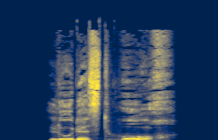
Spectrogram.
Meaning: second-person singular preterite of hochladen
- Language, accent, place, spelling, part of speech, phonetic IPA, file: German, Germany, Berlin, ludest hoch, verb, [ˌluːdəst ˈhoːx], De-ludest hoch.ogg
